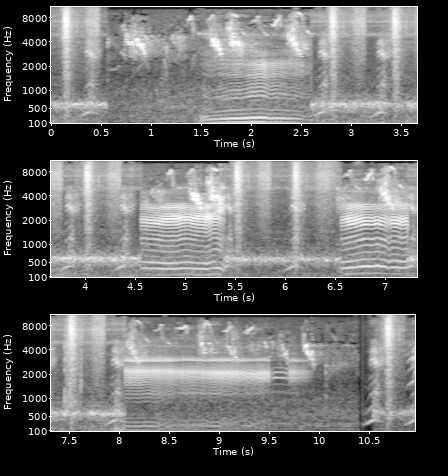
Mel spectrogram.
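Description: A voiced cartoon creature gives three wavering, bleat-like cries, the first the loudest, over a steady soundtrack hum full of small clicks. A held high tone follows near the end.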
